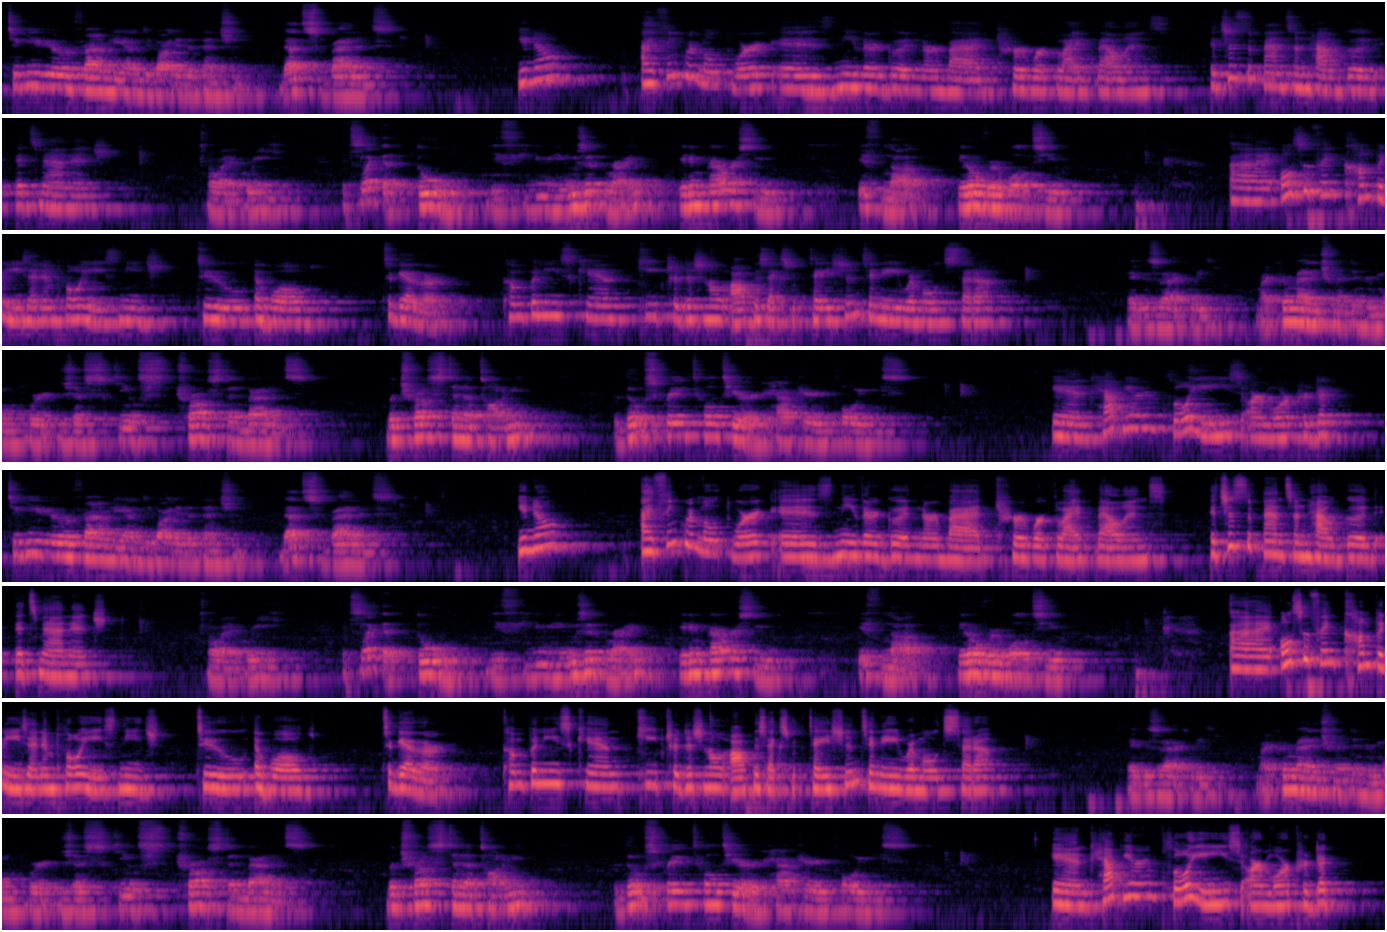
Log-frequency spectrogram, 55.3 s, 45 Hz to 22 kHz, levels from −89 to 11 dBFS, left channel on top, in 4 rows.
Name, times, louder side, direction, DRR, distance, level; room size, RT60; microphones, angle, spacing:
voice 1, 0.1-2.4 2.8-3.9 8.0-8.4 15.9-16.6 17.2-18.4 18.7-20.3 20.6-21.6 22.4-23.0 23.4-24.5 38.9-39.8 40.2-44.5 45.3-46.7 47.6-50.5, equal, ahead, 2 dB, 0.9 m, -33 dB
voice 2, 5.2-5.6 6.4-11.6 12.1-14.9 26.1-29.2 29.6-30.8 31.5-32.1 32.7-37.6 52.0-54.8, right 5 dB, 85° right, 13 dB, 0.4 m, -31 dB
7.5 x 4.6 x 4.4 m, 0.96 s
head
